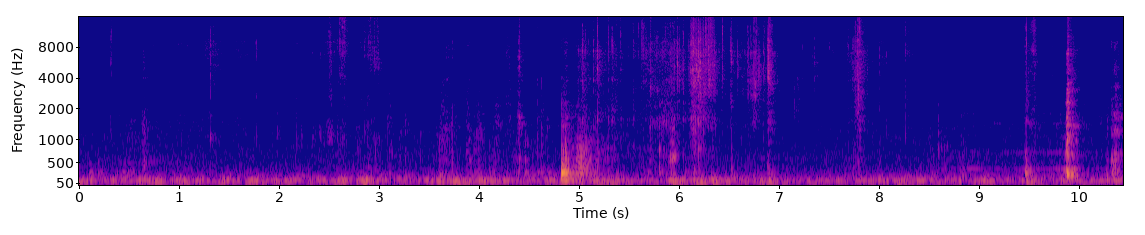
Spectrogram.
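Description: Faint crinkling of a plastic bag and handling of a cardboard box, with one sharp knock about five seconds in and a smaller one near the end.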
